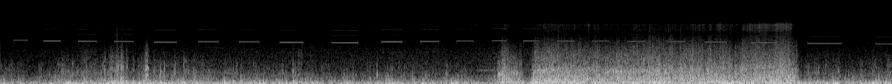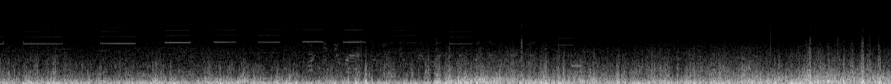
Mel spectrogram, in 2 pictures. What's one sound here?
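Wind rushes and buffets loudly against a microphone.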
